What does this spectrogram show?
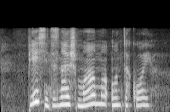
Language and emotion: Russian, neutral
